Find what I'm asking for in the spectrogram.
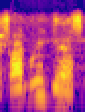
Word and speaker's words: Rodriguez: So let me ask you guys, what did you guys think about Rhea Ripley against Raquel Rodriguez? I'm hoping I said that right because Rodriguez.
